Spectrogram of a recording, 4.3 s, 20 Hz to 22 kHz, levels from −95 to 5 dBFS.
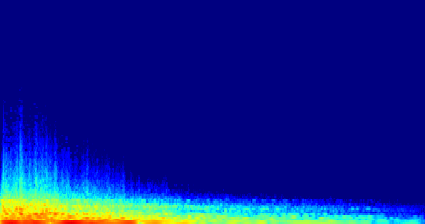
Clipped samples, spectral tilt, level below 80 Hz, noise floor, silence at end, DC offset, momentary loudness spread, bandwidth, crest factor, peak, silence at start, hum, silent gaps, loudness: under 0.1%; -11 dB/octave; -54 dBFS; -57 dBFS; 1.6 s; under 0.1%; 21 LU; 3.8 kHz; 16 dB; 0 dBFS; 0 s; none; none; -14 LUFS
